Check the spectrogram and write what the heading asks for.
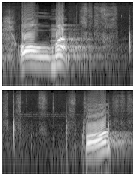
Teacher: प्लुत मात्रा है। इसको मतलब ओ को 3 टाइम तक बोला जाता है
